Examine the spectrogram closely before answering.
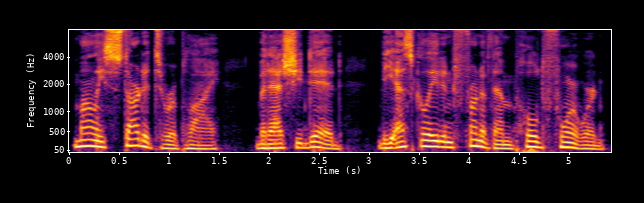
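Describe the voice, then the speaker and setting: A man's voice: on the low side, animated, moderate pace, dry recording, studio quality. A man reading scripted fiction as an audiobook narrator.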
